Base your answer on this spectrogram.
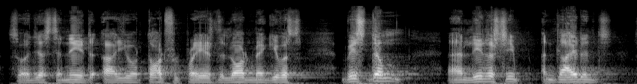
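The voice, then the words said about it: Speaks with a noticeable accent. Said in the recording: “you may acquaint it with my accent. Sometimes people say, "I got an accent."”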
